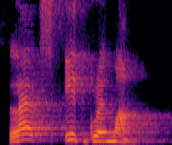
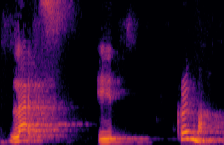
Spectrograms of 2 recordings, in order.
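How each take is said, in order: First: It runs straight on with no pause before Grandma. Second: There is a clear pause before Grandma.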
